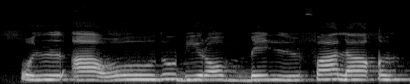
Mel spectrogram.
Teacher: آخر میں قاف میں قلقلہ ہوگا۔ قلقلہ کہتے ہیں حرف کو ہلا کر پڑھنا۔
